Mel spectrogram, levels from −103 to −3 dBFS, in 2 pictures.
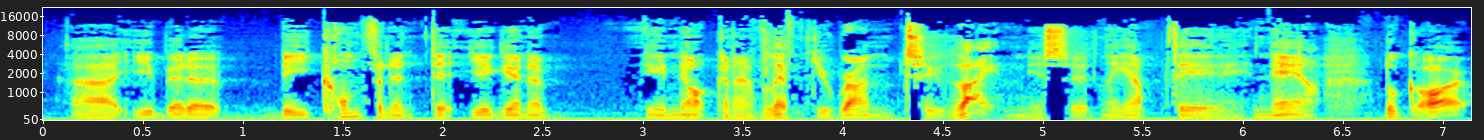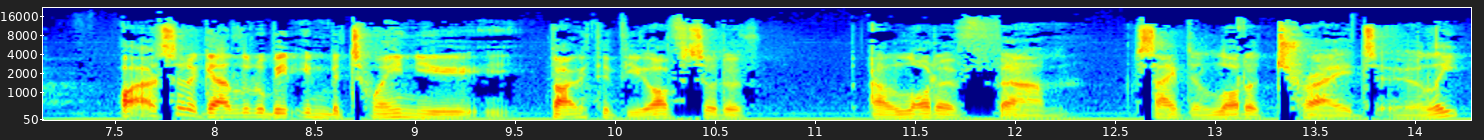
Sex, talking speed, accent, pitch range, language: male, 215 wpm, Australian, 90-115 Hz, English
